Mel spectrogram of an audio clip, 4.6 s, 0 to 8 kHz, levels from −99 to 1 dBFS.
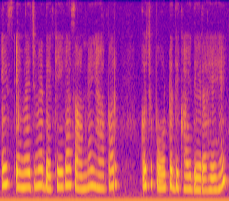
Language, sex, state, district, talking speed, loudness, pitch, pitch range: Hindi, female, Rajasthan, Jaipur, 170 wpm, -16 LUFS, 220 Hz, 195-240 Hz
